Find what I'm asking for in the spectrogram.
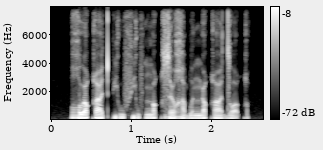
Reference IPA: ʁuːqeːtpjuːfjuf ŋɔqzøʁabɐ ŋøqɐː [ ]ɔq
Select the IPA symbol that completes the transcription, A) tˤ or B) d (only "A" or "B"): B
